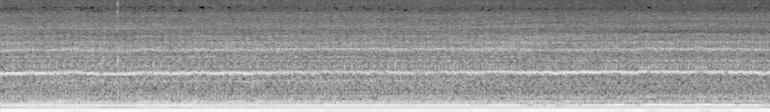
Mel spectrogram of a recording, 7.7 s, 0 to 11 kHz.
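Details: 2007 Honda CBF600 N-6 idling after a water pump leak repair: an even, steady idle with a smooth low hum and no knocks or ticks. Normal idle.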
